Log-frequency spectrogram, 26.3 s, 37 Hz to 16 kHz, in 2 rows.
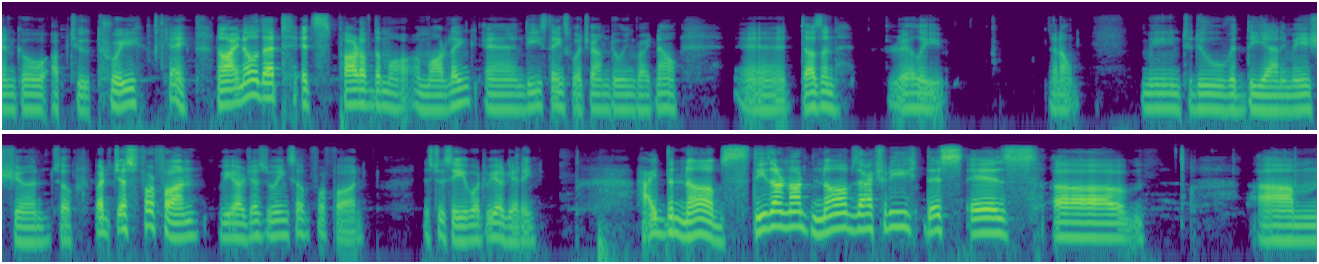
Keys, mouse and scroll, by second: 7.8 scroll up 3, 8.9 scroll up 1, 9.2 alt+right click, 9.6 alt+right click, 13.3 alt+middle click, 13.5 alt+right click, 18.3 double click, 21.3 alt+middle click, 21.5 alt+right click, 21.8 alt+click, 22.0 q, 22.3 alt+middle click, 22.6 alt+right click, 22.7 alt+click, 25.5 alt+middle click, 25.7 alt+right click.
